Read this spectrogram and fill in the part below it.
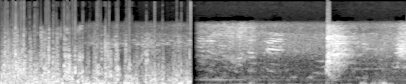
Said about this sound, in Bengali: কি বাতাস রে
